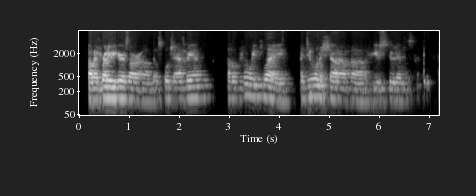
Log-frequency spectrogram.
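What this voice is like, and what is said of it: Hoarse, strained voice. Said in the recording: “excuse my voice. I'm losing my voice”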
